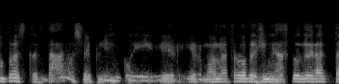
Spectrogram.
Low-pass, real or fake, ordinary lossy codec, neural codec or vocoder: 7.2 kHz; fake; Opus, 16 kbps; codec, 16 kHz, 1 kbps, FreqCodec, smaller model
